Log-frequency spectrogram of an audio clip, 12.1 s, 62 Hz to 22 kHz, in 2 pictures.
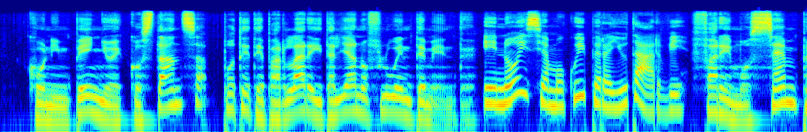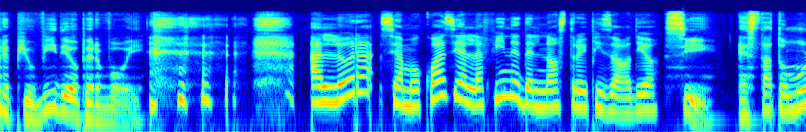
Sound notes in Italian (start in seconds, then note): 7.2 risate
